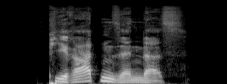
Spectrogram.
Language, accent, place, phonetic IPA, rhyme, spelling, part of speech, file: German, Germany, Berlin, [piˈʁaːtn̩ˌzɛndɐs], -aːtn̩zɛndɐs, Piratensenders, noun, De-Piratensenders.ogg
- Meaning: genitive singular of Piratensender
